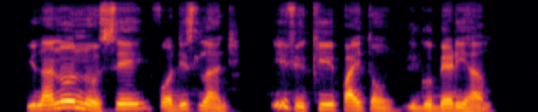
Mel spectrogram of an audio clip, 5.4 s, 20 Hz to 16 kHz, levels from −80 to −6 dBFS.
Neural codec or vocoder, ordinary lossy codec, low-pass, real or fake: codec, 44.1 kHz, 7.8 kbps, Pupu-Codec; MP3, 96 kbps; 14.4 kHz; fake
